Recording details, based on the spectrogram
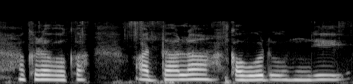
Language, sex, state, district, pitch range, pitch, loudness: Telugu, female, Andhra Pradesh, Annamaya, 210-225 Hz, 215 Hz, -15 LUFS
